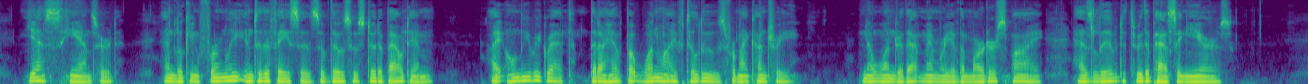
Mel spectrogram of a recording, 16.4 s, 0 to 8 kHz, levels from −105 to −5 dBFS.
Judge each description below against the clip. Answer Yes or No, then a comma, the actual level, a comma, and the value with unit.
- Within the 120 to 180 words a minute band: Yes, average, 160 wpm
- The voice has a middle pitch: No, low, 110 Hz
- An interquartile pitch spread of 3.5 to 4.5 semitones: No, narrow, 2.4 semitones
